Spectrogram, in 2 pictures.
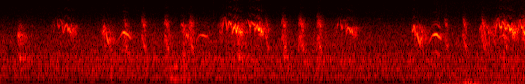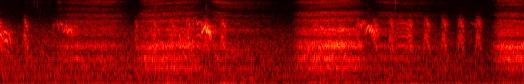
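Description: Small birds chirping and twittering in quick, short repeated calls.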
